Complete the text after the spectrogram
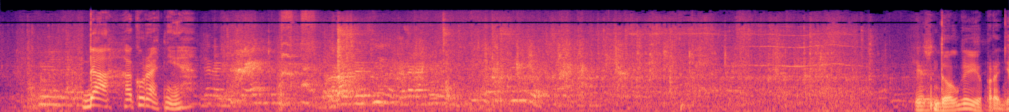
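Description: Several men and women talk over each other nearby.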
